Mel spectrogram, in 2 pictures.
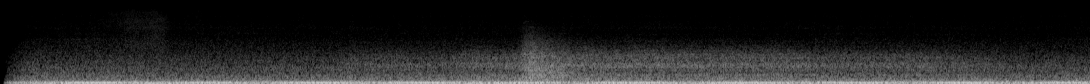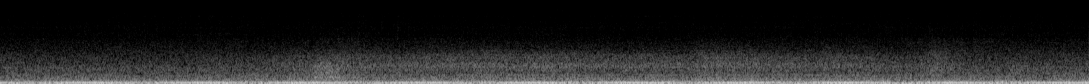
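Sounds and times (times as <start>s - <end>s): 
large ferry car deck vibrations: 0.1s - 21.7s.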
